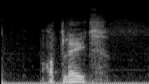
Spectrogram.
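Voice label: "atleet", Dutch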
